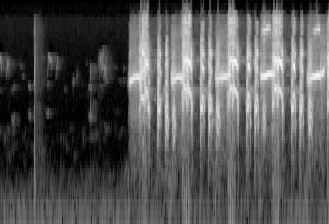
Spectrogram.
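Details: Grey francolin (teetar) starting after two seconds of quiet, then pouring out shrill, harsh calls with piercing whistled notes in quick, uneven succession.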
